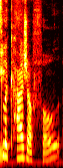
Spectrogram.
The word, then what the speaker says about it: La Cage aux Folles: Pretty sure it's La Cage aux Folles. Like, you pronounce the L in that.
